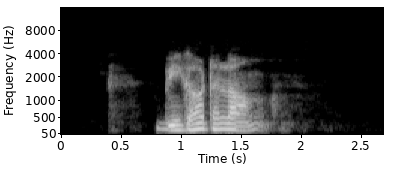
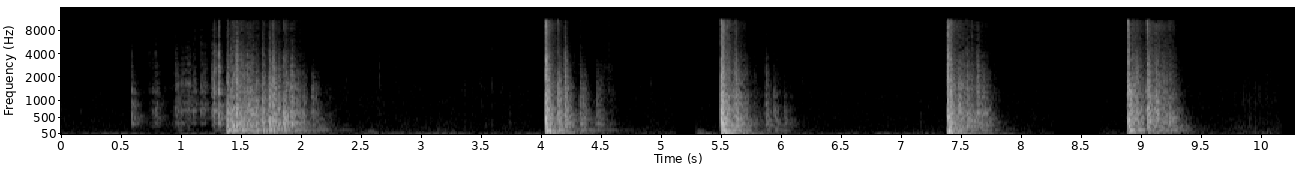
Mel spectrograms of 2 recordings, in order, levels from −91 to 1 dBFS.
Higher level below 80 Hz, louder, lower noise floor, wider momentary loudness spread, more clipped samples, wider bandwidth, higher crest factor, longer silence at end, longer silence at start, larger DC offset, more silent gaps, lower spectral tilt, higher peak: second, -58 dBFS vs -50 dBFS; first, -19 LUFS vs -32 LUFS; about the same, -78 dBFS vs -77 dBFS; about the same, 18 LU vs 20 LU; neither; second, 4.4 kHz vs 11.5 kHz; second, 20 dB vs 30 dB; about the same, 1 s vs 0.95 s; second, 0.8 s vs 1.25 s; neither; second, none vs 5.13-5.30 s, 8.30-8.66 s; first, -11 dB/octave vs -5 dB/octave; first, -2 dBFS vs -8 dBFS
